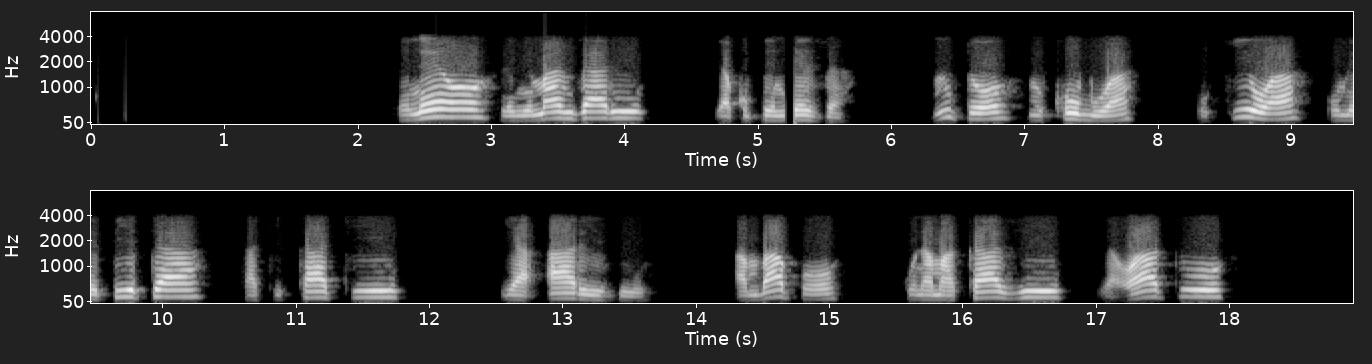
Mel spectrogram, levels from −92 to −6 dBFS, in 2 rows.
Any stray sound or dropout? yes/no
yes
